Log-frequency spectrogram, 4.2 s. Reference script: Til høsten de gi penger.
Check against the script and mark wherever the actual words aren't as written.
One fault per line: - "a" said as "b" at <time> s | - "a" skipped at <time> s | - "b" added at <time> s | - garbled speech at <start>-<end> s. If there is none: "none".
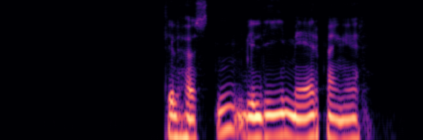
- "vil" added at 2.5 s
- "mer" added at 2.9 s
